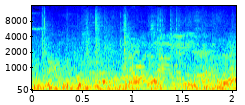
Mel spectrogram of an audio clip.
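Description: Talking inside a wooden passenger rail coach, over the coach's steady low rumble as the train rides along.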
